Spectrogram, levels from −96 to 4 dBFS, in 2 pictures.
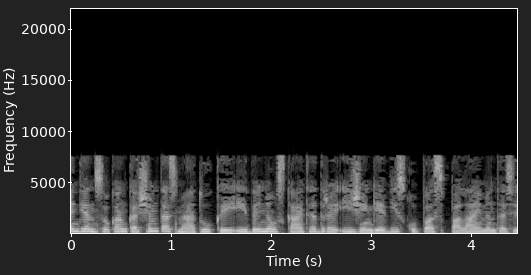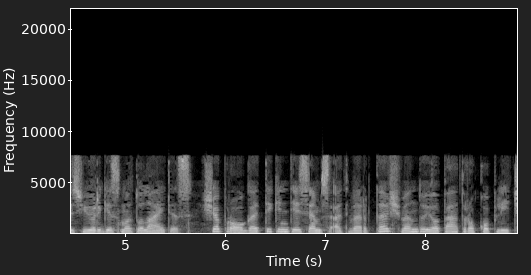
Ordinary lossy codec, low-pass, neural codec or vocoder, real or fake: AAC, 24 kbps; 14.4 kHz; none; real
